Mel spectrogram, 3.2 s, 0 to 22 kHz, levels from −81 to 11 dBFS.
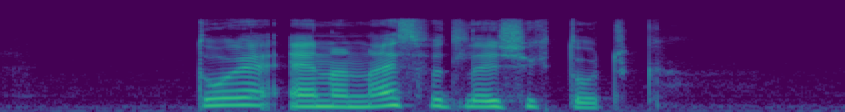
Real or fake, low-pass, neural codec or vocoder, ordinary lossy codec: real; 10.8 kHz; none; none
